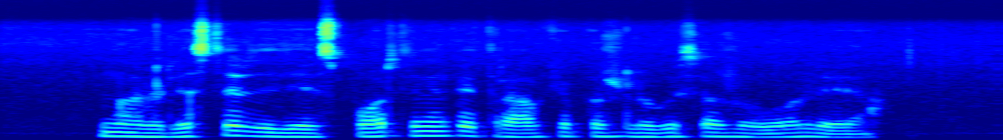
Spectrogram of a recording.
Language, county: Lithuanian, Alytus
